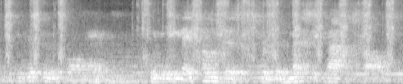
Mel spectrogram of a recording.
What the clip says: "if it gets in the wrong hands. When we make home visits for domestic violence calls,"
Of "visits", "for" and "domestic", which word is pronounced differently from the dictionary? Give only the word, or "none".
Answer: none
